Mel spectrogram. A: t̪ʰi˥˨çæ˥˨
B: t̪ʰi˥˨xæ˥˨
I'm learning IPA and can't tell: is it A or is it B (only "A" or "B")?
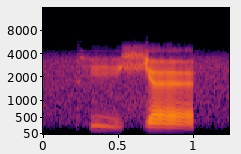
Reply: A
